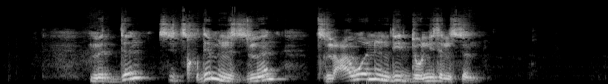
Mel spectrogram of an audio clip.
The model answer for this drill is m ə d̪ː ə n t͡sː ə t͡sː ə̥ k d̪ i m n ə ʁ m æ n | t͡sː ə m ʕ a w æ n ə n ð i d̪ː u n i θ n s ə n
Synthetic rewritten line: m ə d̪ː ə n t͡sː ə t͡sː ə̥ q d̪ i m n ə z m æ n | t͡sː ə m ʕ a w æ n ə n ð i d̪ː u n i θ n s ə n

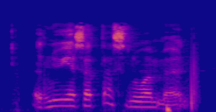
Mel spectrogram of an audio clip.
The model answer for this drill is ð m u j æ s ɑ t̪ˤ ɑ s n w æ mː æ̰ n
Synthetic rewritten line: ð n u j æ s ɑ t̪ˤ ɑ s n w æ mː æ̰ n

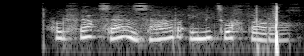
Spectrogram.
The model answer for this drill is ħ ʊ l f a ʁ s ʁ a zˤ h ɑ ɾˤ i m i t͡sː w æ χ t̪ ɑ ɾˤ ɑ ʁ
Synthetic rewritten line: ħ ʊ l f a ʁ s ʕ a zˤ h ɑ ɾˤ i m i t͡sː w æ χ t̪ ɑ ɾˤ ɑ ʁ

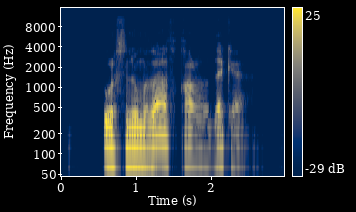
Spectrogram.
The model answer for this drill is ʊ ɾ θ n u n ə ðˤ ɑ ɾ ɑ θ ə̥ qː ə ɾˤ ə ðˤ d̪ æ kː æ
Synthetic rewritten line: ʊ ɾ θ n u m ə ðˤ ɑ ɾ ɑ θ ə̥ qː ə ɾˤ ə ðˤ d̪ æ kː æ

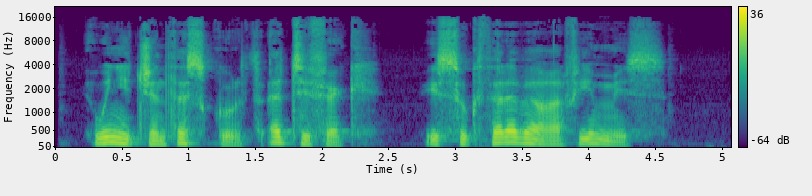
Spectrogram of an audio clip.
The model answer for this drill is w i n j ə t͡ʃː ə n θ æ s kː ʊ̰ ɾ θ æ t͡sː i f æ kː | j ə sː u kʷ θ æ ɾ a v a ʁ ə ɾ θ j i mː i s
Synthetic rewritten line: w i n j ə t͡ʃː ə n θ æ s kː ʊ̰ ɾ θ æ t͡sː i f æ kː | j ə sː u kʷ θ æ ɾ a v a ʁ ə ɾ f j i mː i s

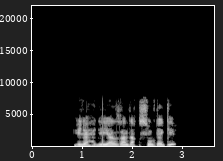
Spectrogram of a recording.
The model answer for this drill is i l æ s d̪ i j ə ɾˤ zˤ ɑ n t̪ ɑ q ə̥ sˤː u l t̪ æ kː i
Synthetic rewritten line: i l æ ħ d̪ i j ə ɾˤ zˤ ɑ n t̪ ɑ q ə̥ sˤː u l t̪ æ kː i

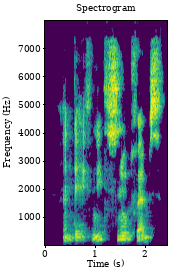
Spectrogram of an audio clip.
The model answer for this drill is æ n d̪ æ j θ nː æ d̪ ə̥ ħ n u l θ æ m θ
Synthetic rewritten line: æ n d̪ æ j θ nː i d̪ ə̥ s n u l f æ m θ

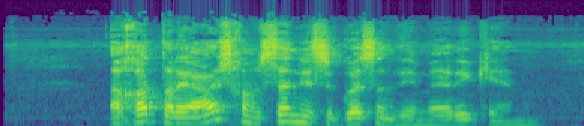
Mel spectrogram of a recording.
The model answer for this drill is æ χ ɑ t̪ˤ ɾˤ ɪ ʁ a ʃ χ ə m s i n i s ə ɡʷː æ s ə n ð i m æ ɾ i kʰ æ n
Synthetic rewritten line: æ χ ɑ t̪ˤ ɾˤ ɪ ʕ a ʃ χ ə m s æ n i s ə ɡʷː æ s ə n ð i m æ ɾ i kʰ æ n

